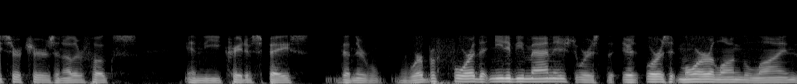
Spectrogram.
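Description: From 5.77 to 6.34 s the speech briefly hurries: a jitter buffer speed-up. The receiver had built up excess buffered audio and trimmed short pitch-period segments repeatedly, removing around 50 ms. Delivery runs about 7% faster at unchanged pitch, over the G.711 path's 4 kHz-limited band.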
